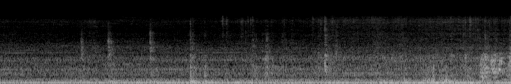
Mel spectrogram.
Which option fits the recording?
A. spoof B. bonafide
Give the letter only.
B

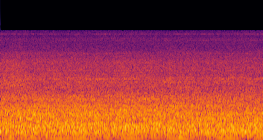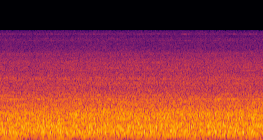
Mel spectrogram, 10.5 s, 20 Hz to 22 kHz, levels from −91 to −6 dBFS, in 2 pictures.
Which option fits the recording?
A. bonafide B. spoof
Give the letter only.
A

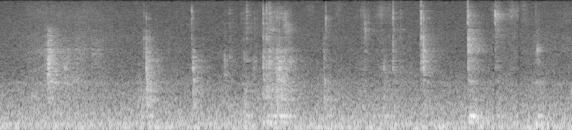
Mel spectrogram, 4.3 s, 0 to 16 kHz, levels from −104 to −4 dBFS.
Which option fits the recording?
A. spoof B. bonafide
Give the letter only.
B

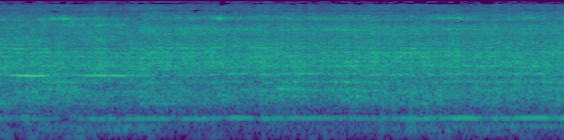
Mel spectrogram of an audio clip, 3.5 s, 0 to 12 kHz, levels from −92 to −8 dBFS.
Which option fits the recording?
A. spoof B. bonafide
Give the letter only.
B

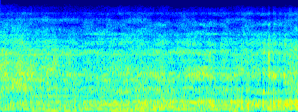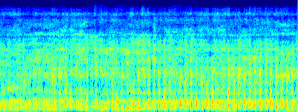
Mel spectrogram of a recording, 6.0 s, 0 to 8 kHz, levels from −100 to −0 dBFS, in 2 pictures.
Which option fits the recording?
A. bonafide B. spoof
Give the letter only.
B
